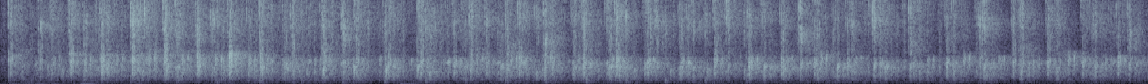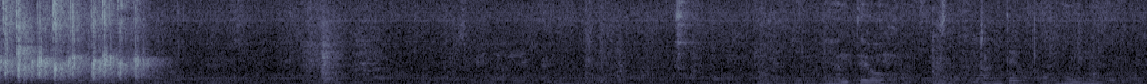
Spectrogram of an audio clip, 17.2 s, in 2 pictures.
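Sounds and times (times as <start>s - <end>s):
audience applause: 0.0s - 9.8s.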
